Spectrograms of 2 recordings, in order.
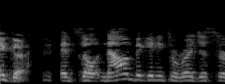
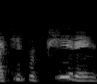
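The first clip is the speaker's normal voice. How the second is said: ordinary talk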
